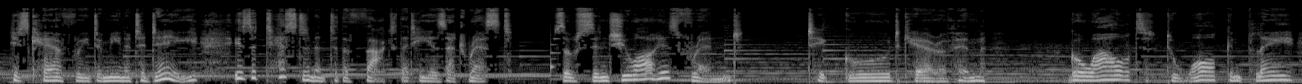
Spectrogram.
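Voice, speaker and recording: A woman voicing a serene, kindly old woman in a video game, speaking in a measured, soothing, old-fashioned way. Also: lowish voice, a little mellow.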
